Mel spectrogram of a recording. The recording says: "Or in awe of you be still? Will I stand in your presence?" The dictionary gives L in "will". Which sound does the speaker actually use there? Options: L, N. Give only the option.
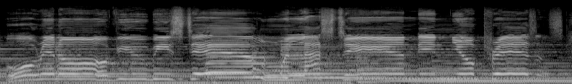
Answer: N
